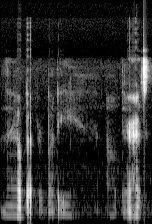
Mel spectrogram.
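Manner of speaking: real tears, whisper the goodbye; tearful whisper. Real, not acted. Ending her vlog to viewers in a tearful whisper.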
